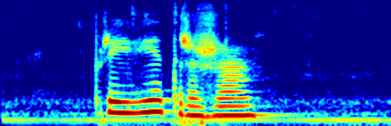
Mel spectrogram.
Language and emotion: Russian, sad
